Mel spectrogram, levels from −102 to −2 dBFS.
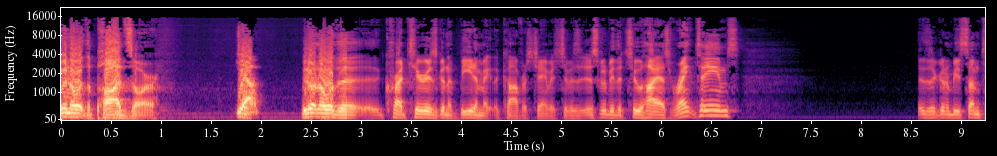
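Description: From the first moment to 0.76 s the speech is harsh and crackling, with peaks pushed about 16 dB past full scale and roughly a fifth of the samples flattened. The same gritty edge returns at 1.76–1.91 s (about 14 dB over, around two fifths of samples cut) and at 2.42–2.85 s (about 13 dB over, close to a third). This is microphone overload, likely from an input gain set so high that the loudest syllables drive the converter beyond its limit. On a waveform the peaks are sliced into flat plateaus, and a spectrogram shows bright vertical smears of added high-frequency distortion.

At 2.85 s, right where the third burst ends, the whole signal, speech and background together, drops by about 10 dB in one instant step. This is the microphone volume stepped down, likely by the call software reacting to the clipping. A waveform shows the envelope abruptly narrowing, and a spectrogram shows all bands dimming at once.

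Milder overload follows at 3.35–3.39 s, about 3 dB over with only a couple of percent of samples clipped. A second step down of about 3 dB comes at 3.87 s. A last brief overload at 5.88–5.91 s is about 2 dB over, again with a couple of percent clipped, showing only faint flat tips on the waveform.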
